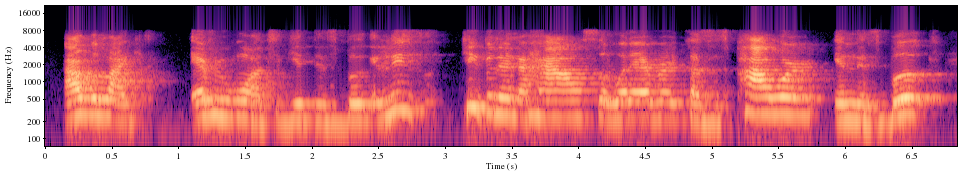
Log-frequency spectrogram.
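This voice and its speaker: With an American accent and big swings in loudness, a woman speaks at a fairly high pitch in a room with audible echo. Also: ordinary pitch variation, moderate pace. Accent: country accent, strong. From Texas. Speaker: book author. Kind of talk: interview.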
